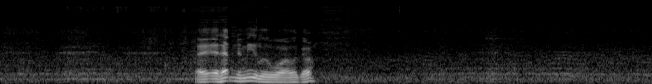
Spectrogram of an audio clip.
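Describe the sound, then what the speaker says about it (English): Honey bees hum in a steady, soft drone from an open hive during a honey harvest, continuing under and after a short stretch of speech. "those are nice young bees too"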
